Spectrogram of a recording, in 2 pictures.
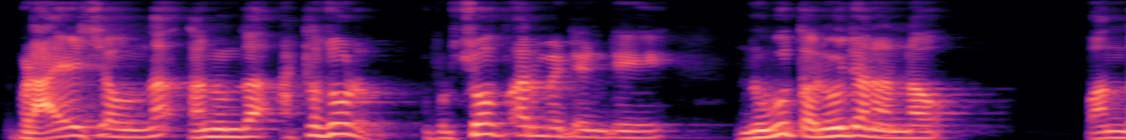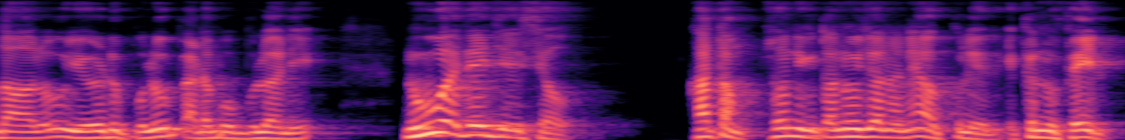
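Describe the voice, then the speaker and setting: A man with a slightly high voice gives a casual, conversational show review. He retells scenes in an easy talking style, quoting what the contestants said. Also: brisk, highs cut off.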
